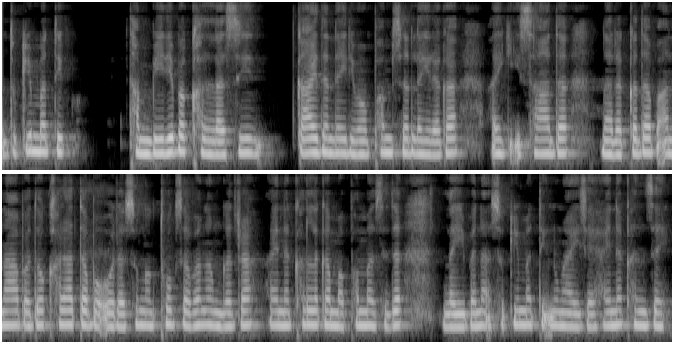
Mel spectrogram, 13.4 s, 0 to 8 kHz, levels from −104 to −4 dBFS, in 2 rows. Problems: none marked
